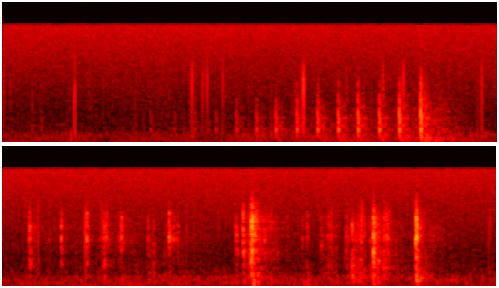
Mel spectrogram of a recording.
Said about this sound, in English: And there was a knock on the door.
